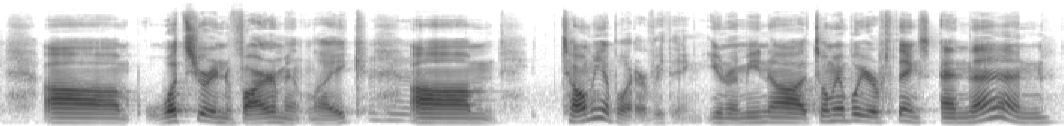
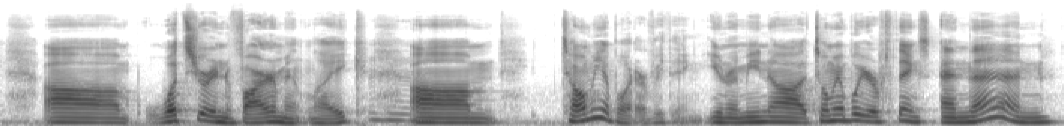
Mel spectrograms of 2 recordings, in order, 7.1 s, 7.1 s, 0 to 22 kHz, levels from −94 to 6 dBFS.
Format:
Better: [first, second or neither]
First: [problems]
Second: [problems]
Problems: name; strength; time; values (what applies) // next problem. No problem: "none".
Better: second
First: thin; very; fading below 500 Hz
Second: none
